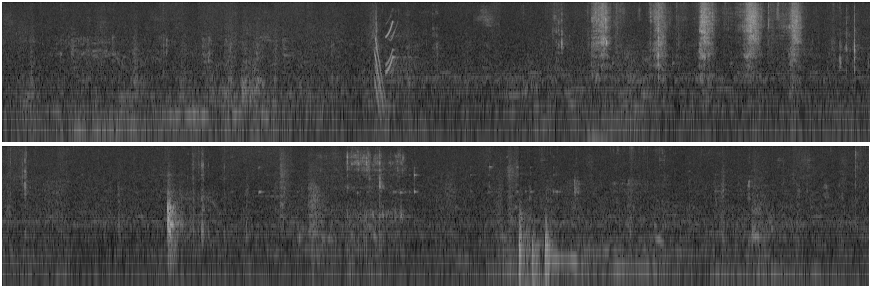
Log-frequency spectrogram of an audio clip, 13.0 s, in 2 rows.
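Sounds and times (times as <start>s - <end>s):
low steady hum: 0.0s - 13.0s
crunching and chewing: 4.1s - 6.8s, 8.9s - 9.6s.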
